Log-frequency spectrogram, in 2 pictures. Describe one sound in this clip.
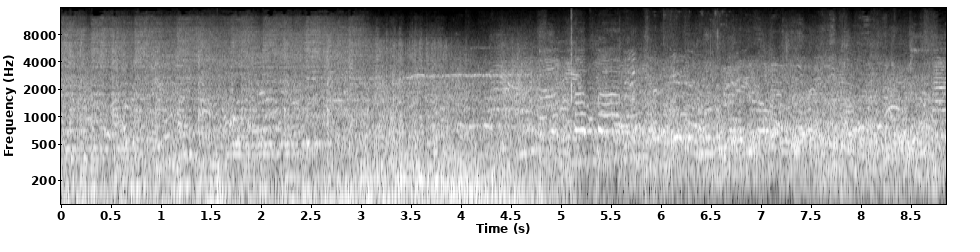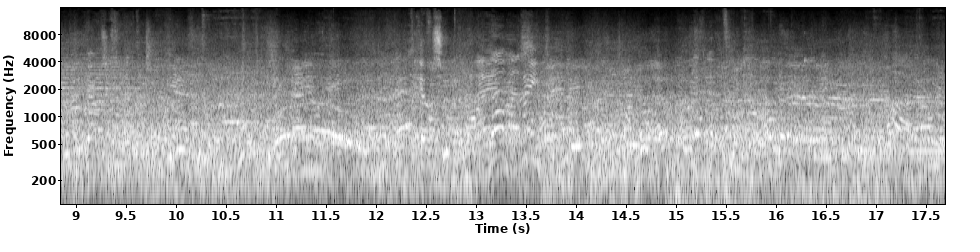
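A crowd chatters loudly in a large echoing hall.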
